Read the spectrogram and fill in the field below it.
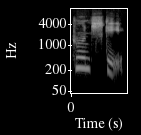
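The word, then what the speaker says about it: pączki: So it's like punchki, Punchki. pu- Punchki.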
